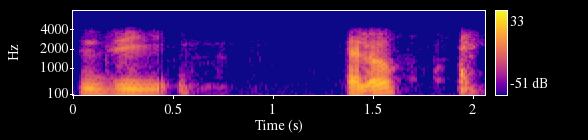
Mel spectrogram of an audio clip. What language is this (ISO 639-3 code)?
urd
